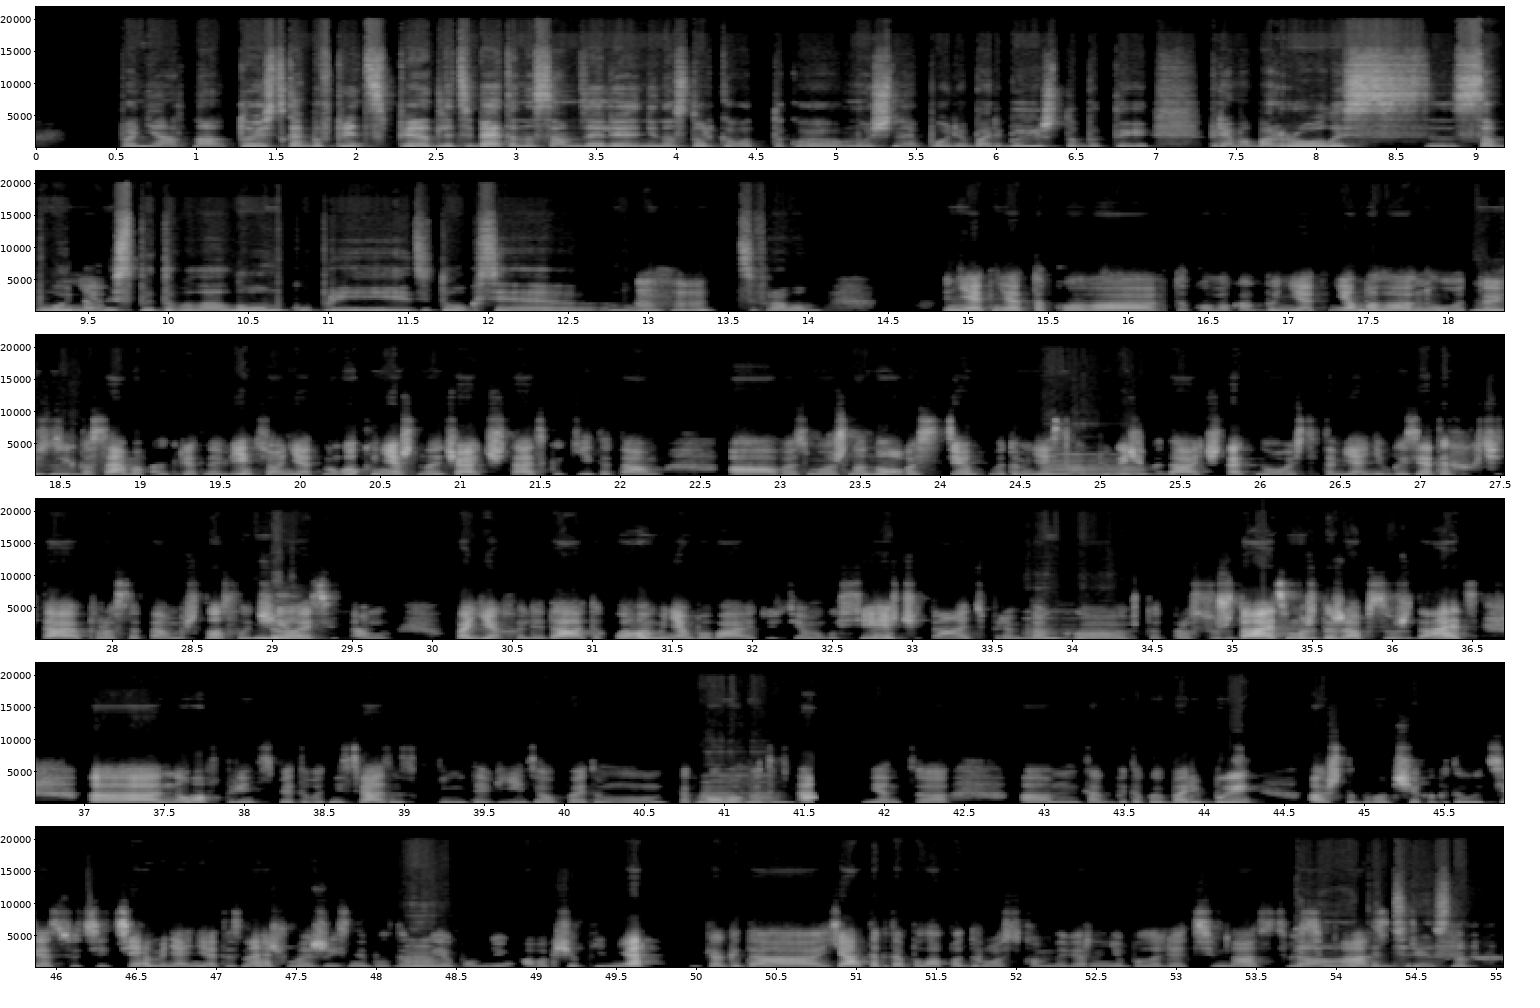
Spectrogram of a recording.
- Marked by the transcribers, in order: none
- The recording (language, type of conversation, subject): Russian, podcast, Как ты обычно берёшь паузу от социальных сетей?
